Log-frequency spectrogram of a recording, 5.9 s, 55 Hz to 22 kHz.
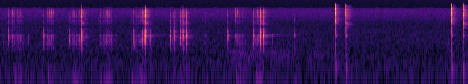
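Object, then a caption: Bamboo wood computer mouse. An index finger repeatedly clicks the button of a small hollow bamboo wood computer mouse resting on a cork mat. The result is a series of short, dry, woody clicks with a hollow tone around 1.7 kHz and bright transient edges. They come in irregular clusters and quieter taps over a soft background hiss.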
